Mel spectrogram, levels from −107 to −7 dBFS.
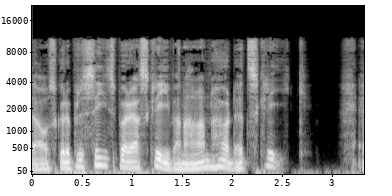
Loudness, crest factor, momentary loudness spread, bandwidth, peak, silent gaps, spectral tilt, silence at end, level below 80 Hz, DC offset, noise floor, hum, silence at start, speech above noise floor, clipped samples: -17 LUFS; 18 dB; 8 LU; 11.5 kHz; 0 dBFS; none; -4.5 dB/octave; 0 s; -34 dBFS; under 0.1%; -39 dBFS; none; 0 s; 21 dB; under 0.1%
